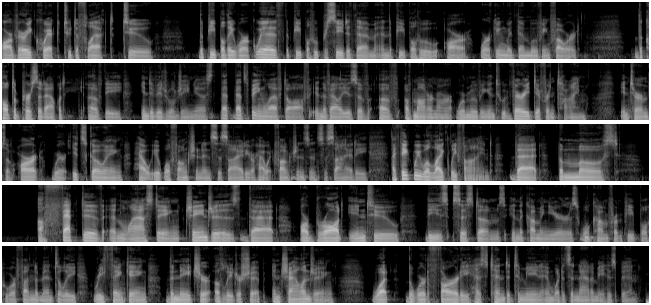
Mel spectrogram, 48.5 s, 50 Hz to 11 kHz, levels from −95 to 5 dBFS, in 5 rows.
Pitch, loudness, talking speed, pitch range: 100 Hz, -32 LUFS, 155 wpm, 95-110 Hz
